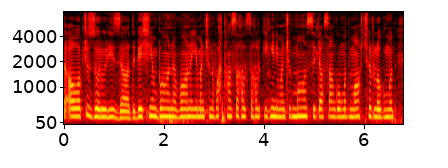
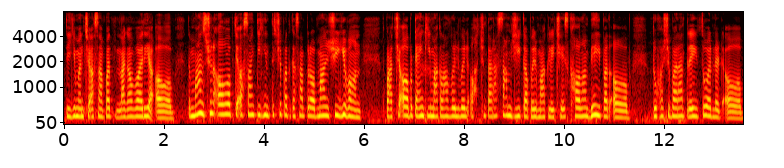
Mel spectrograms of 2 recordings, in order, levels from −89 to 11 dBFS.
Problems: background sounds at intervals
